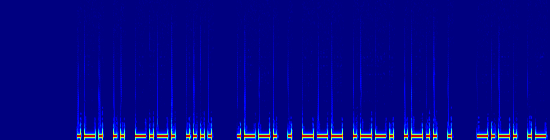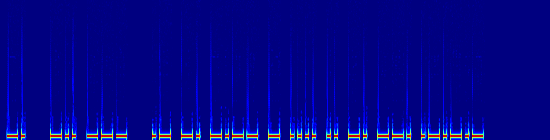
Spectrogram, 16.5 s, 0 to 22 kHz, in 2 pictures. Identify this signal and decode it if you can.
Morse code, heard as a keyed tone, about 22 wpm, 700 Hz. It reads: RICH PEOPLE CAN DO ANYTHING.
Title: Sentences from Top 1100 Words 22wpm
